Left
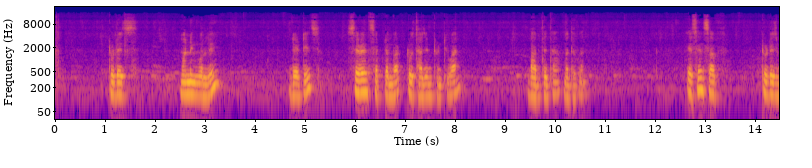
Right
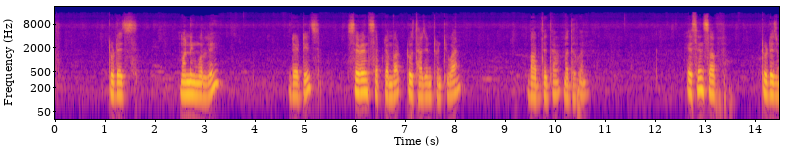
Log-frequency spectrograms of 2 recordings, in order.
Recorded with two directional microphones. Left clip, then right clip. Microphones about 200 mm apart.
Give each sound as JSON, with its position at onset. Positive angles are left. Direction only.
{"t": 1.0, "sound": "speech", "side_deg": -25}
{"t": 4.7, "sound": "speech", "side_deg": -20}
{"t": 9.5, "sound": "speech", "side_deg": -25}
{"t": 12.6, "sound": "speech", "side_deg": -25}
